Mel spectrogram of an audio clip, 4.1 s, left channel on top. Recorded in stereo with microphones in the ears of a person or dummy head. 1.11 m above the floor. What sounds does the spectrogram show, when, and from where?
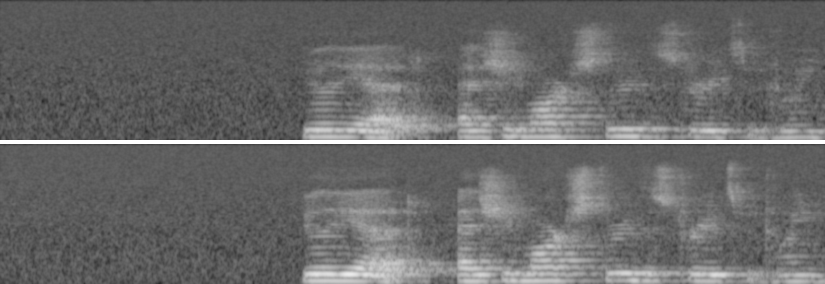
1.5 s a woman speaking: 75° right (ahead or behind), 2 m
